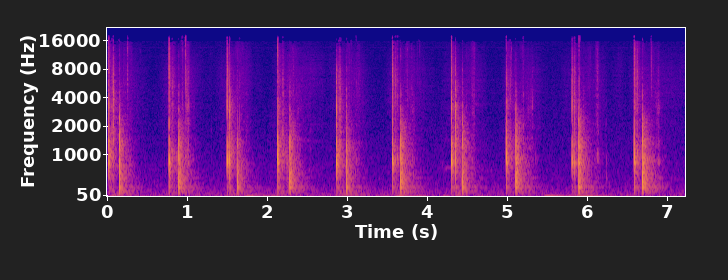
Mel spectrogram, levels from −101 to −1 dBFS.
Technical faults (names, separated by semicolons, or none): none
